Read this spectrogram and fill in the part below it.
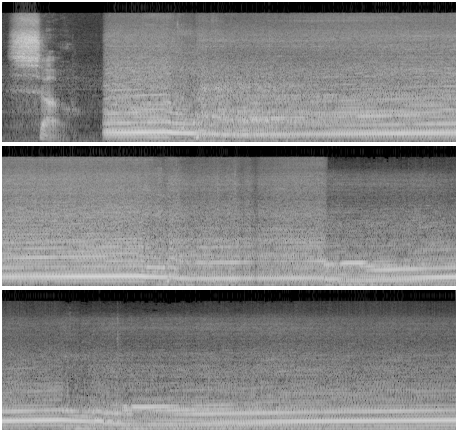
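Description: A car engine revs up steadily from inside the cabin, dropping in pitch at each gear change.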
